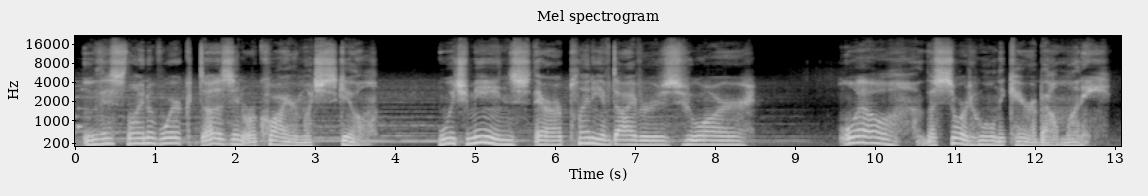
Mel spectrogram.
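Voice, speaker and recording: A woman playing a shy, gentle, earnest young diver in an anime game, speaking softly and hesitantly. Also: low-pitched, lively intonation, takes it slowly, soft background music. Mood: troubled, earnest. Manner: hesitant, soft-spoken, earnest.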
